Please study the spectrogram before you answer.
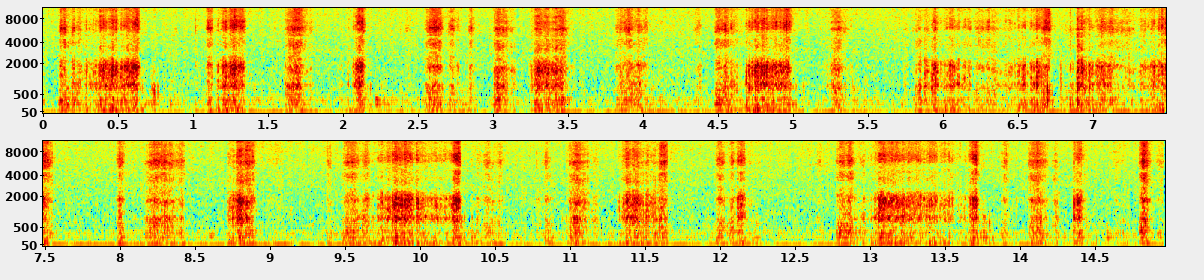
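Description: A steel fountain pen nib writes in blue ink on a lined notebook page, its scratchy strokes coming in quick, separate bursts with short pauses between them. The sound is a dry, papery rasp with bright, hissy highs and a mid-range scratch, and almost no low end.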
